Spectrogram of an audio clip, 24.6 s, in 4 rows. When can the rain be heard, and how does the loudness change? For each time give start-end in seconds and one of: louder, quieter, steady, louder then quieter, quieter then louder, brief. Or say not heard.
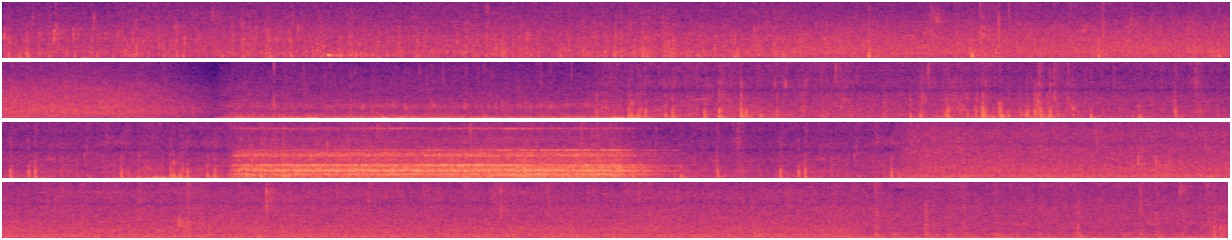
0.0-24.5 steady.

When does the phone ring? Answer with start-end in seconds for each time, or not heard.
13.4-15.4.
